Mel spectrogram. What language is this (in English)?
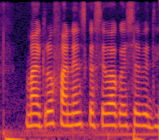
Magahi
